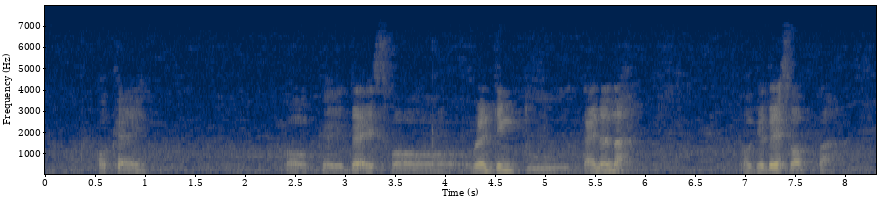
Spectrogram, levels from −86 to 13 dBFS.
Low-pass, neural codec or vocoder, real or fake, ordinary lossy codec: 7.2 kHz; none; real; none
